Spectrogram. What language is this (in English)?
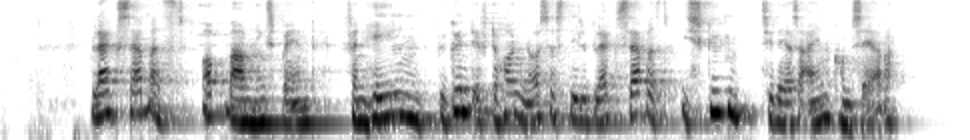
Danish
